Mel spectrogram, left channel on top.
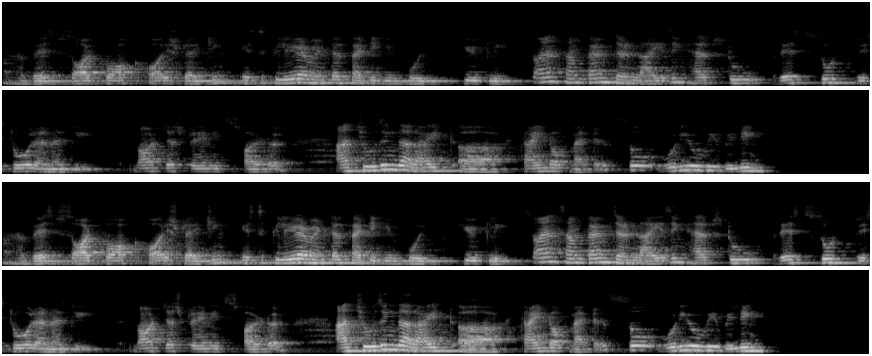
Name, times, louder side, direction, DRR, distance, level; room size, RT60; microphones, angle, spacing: voice 1, 0.0-9.7 10.0-16.3, right 4 dB, 50° right, 0.5 m, -24 dB
7.8 x 5.7 x 3.9 m
head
